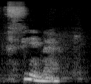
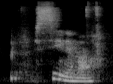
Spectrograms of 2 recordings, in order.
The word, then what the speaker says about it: cine: Then we have in front of E and I is pronounced like C. And also in southern Spain or South America, it's pronounced C, like an S. So that depends a little bit on the dialect.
